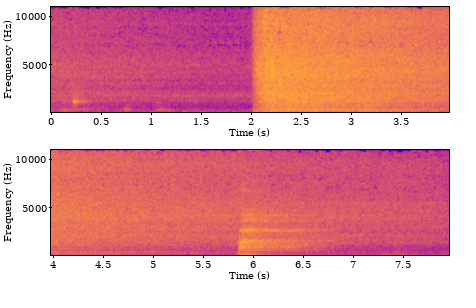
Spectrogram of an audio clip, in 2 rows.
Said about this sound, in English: But I'm sure that concern is nothing but can't be steamed away in one of 4 different temperature steam rooms. Choose from hot, very hot, intensively hot, and illegal inside the EU.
